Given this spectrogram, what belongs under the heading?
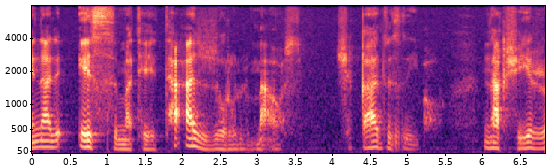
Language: Persian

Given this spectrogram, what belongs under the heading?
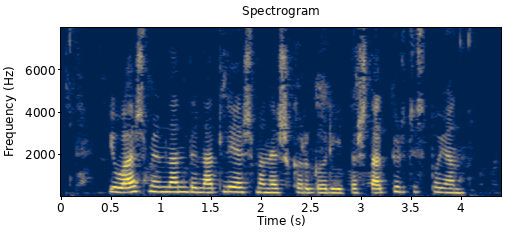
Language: Mari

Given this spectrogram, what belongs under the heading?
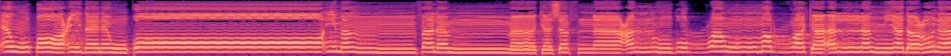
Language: Arabic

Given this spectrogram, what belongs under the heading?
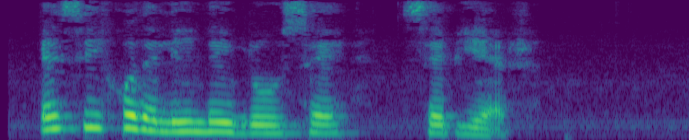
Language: Spanish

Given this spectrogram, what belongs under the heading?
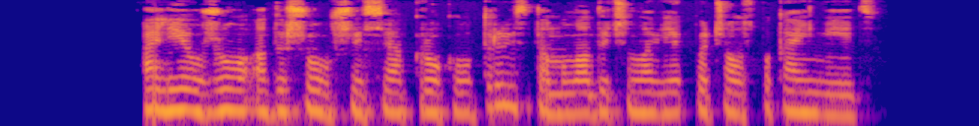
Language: Belarusian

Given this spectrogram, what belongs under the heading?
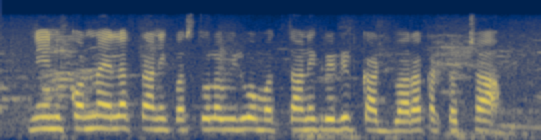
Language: Telugu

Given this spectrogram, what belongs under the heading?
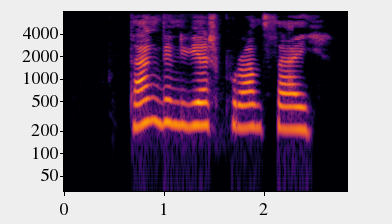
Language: Mari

